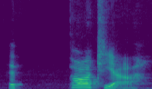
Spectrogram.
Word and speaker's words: Hypatia: And how do you pronounce her name? Where's her name? Hypatia.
